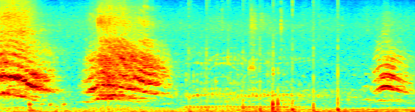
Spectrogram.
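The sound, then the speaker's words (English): Two loud, brassy elephant trumpet blasts, then a stretch of dull, irregular stamping thuds, ending with a shorter third trumpet call. “we will get the audience to make the elephant stamp noise”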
